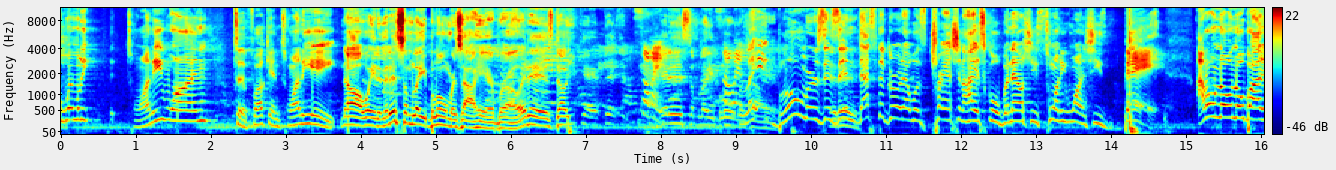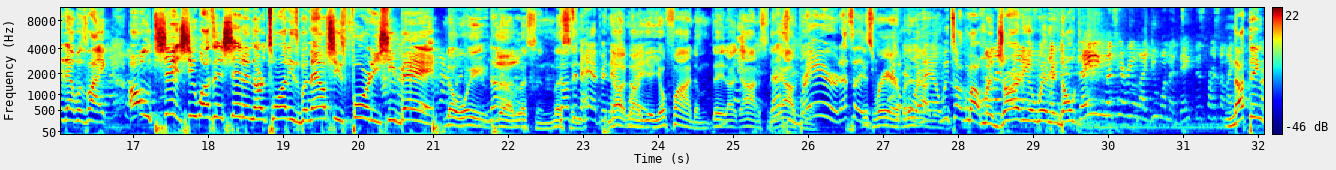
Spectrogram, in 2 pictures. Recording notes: Live from Krush Lounge in Philadelphia PA!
